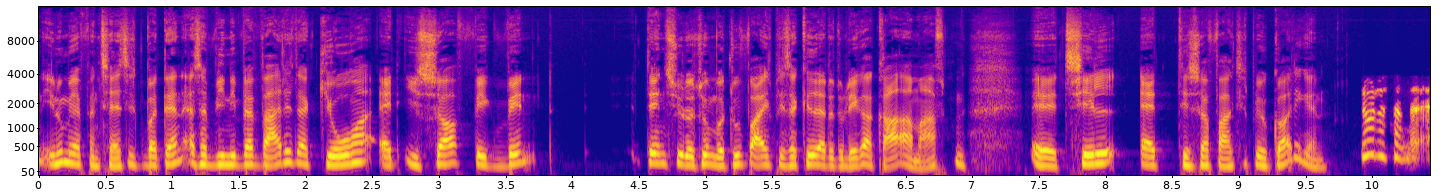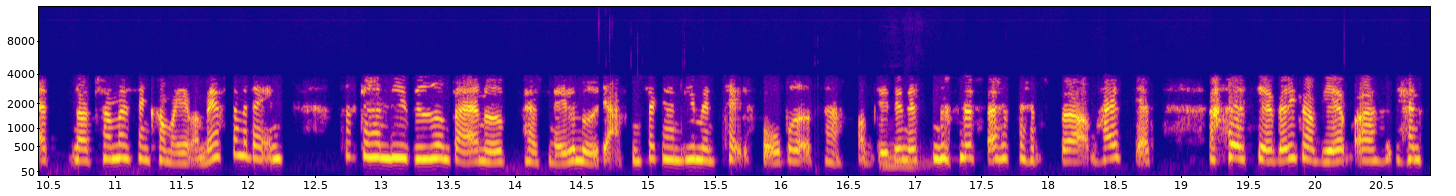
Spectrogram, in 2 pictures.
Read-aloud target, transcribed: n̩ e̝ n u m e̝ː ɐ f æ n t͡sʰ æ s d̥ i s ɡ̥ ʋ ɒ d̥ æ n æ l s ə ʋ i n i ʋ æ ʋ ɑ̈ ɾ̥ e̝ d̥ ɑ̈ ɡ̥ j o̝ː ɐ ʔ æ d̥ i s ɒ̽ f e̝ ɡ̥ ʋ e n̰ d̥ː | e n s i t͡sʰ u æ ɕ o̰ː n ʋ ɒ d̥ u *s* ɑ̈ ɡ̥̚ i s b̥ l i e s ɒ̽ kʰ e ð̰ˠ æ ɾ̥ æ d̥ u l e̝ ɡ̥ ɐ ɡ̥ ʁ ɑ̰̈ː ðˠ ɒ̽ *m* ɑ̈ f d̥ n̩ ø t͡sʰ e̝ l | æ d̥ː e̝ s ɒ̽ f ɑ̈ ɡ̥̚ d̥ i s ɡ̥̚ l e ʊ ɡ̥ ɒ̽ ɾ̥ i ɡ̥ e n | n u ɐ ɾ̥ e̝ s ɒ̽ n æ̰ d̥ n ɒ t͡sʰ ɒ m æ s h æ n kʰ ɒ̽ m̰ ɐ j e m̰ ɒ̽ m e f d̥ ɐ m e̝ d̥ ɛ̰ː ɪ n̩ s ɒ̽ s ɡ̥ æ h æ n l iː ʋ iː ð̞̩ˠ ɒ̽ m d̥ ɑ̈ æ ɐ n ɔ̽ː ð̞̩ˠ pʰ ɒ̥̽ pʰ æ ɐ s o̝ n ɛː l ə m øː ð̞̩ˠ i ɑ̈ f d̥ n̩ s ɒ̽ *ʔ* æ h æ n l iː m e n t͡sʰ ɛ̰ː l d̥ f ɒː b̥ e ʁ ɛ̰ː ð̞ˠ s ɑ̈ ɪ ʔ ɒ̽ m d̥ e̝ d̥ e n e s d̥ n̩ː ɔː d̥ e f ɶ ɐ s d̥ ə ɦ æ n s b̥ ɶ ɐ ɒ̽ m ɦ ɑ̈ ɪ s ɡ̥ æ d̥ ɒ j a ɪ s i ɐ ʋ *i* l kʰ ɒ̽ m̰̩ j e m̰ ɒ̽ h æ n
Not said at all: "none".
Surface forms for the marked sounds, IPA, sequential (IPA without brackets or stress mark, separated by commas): f, m, k, e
